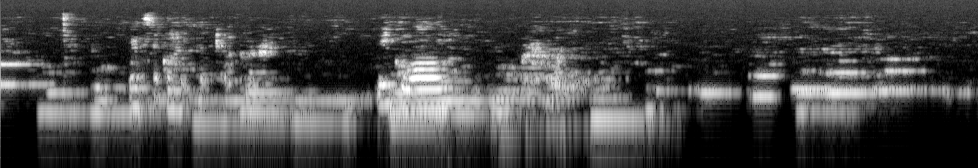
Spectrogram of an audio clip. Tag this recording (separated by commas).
Music, Speech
